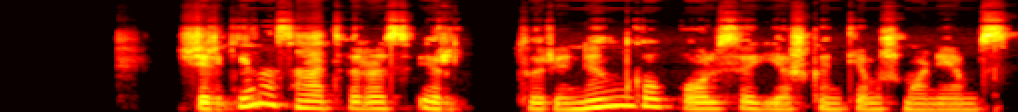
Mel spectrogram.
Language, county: Lithuanian, Šiauliai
